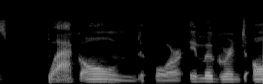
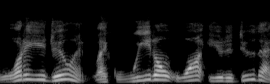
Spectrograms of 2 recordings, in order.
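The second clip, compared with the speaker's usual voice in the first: mock woman's voice, shrill, raised scream; 8 semitones higher, 6 dB louder than usual. Retelling how a woman screamed at people spray-painting a Starbucks: imitating a woman screaming. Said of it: "she's screaming".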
